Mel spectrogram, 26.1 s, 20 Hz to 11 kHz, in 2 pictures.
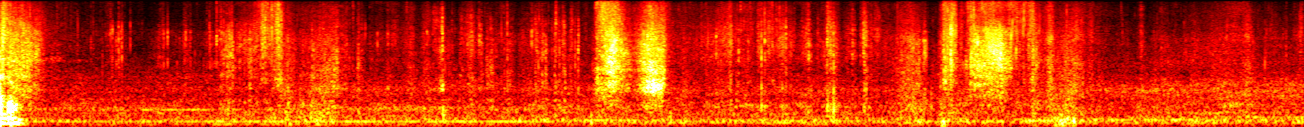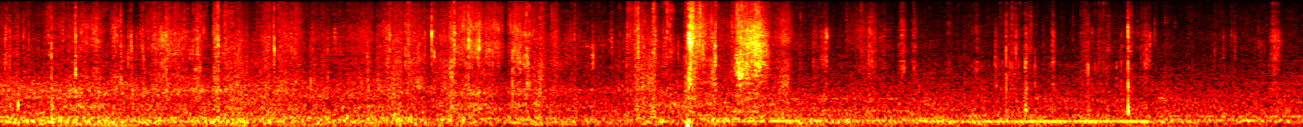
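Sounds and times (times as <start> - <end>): potting mix rustling and crackling: 0.0 - 26.0.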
